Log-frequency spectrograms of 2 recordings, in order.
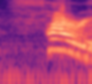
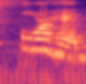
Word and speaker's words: forehead: Another word we mispronounce is farid. Oh Lord. Farid. People, the word is forehead, but we just call it farid.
